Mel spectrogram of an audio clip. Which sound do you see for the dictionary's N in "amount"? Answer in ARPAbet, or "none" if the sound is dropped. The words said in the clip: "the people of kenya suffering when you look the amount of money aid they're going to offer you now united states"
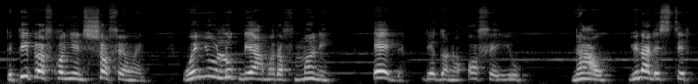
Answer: none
